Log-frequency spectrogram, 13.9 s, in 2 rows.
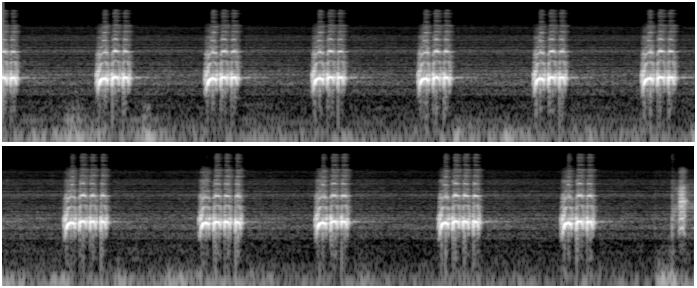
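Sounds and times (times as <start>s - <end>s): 
owl hooting: 0.0s - 0.3s, 0.9s - 1.4s, 2.0s - 2.5s, 3.1s - 4.7s, 5.3s - 5.8s, 6.4s - 8.1s, 8.9s - 9.4s, 10.0s - 10.6s, 11.3s - 11.9s, 12.5s - 13.0s, 13.6s - 13.8s.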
